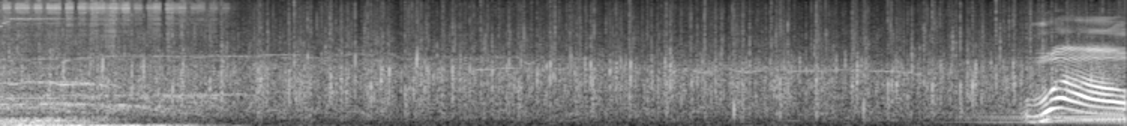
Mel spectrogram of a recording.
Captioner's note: applause and cheers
